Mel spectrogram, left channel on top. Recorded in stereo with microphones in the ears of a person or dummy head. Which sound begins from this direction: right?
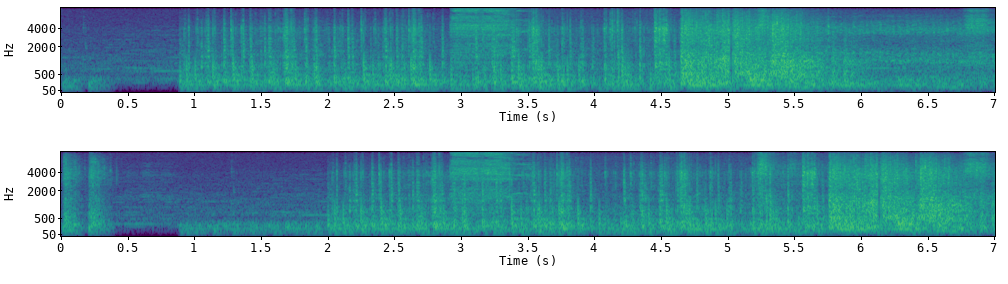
A hiss, at 2.9 s.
